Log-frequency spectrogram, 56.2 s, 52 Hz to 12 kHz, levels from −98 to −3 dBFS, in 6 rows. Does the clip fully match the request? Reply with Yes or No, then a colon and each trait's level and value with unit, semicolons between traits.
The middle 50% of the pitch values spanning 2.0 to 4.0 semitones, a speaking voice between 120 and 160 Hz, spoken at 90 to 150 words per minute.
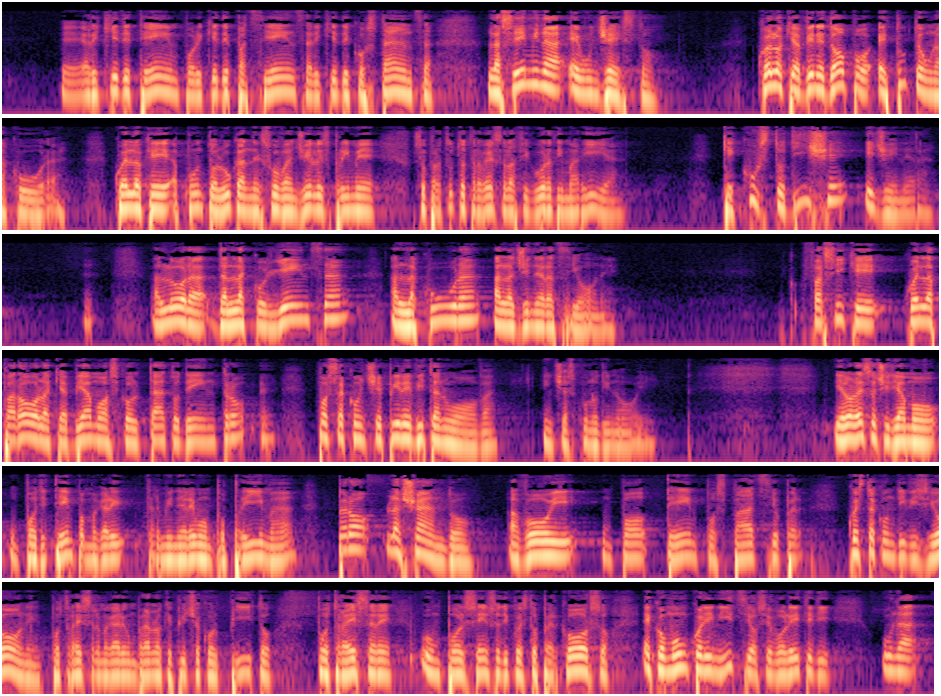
Yes: average, 3.6 semitones; low, 135 Hz; average, 120 wpm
